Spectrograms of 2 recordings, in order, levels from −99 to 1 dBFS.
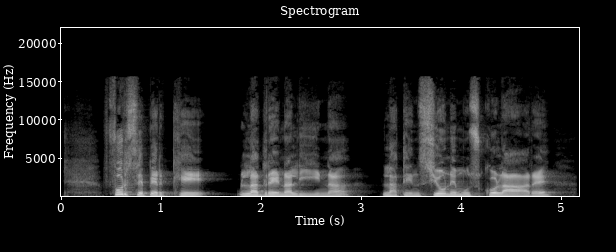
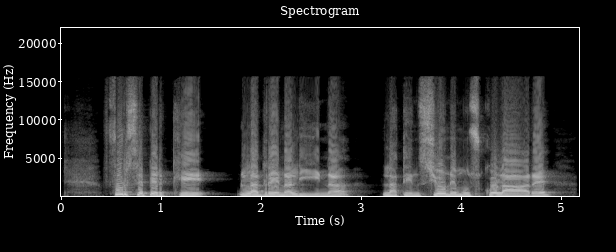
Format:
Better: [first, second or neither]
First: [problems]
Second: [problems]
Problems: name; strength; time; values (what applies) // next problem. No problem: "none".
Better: first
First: none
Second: distortion; heavy; 15% of the sound clipped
